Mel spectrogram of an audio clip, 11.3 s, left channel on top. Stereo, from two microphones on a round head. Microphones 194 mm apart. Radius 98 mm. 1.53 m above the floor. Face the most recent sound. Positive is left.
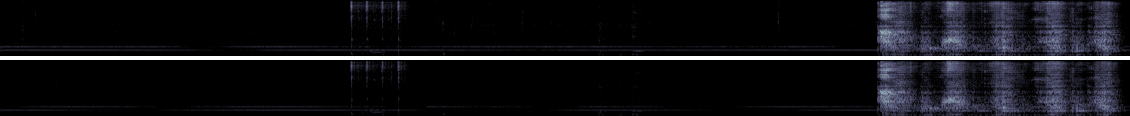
turn(degrees=10)  # may be behind; listen again after turning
